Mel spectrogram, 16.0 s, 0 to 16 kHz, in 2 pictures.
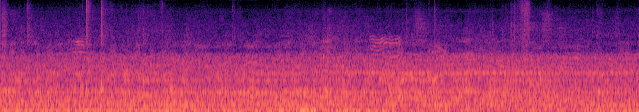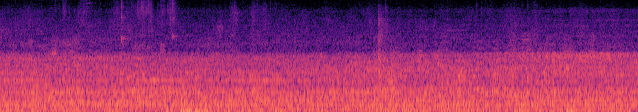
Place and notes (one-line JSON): {"title": "Steele, Essen, Deutschland - straßenfest kaiser-otto-platz", "date": "2014-09-07 14:23:00", "description": "essen-steele: straßenfest kaiser-otto-platz", "latitude": "51.45", "longitude": "7.08", "altitude": "67", "timezone": "Europe/Berlin"}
